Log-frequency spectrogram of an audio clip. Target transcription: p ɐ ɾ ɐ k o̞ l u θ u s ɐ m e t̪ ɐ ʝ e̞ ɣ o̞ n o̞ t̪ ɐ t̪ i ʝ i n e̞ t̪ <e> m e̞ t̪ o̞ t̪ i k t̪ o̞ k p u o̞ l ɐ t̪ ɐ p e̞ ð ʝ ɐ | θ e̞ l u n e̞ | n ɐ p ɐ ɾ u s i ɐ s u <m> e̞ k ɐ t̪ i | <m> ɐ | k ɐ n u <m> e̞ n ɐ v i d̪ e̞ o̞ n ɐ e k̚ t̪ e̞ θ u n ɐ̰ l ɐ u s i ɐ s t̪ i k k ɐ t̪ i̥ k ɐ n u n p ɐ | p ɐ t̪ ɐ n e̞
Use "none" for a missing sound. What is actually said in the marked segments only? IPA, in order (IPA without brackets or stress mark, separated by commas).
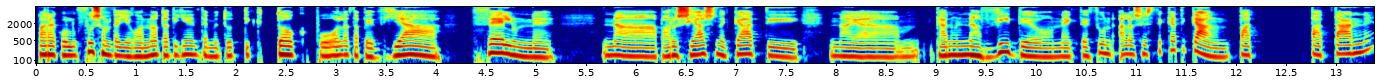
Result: e, n, n, n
